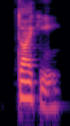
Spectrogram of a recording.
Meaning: Having stereotypically masculine characteristics
- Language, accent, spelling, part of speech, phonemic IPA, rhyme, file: English, Australia, dykey, adjective, /ˈdaɪki/, -aɪki, En-au-dykey.ogg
